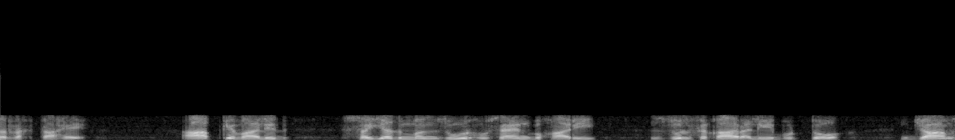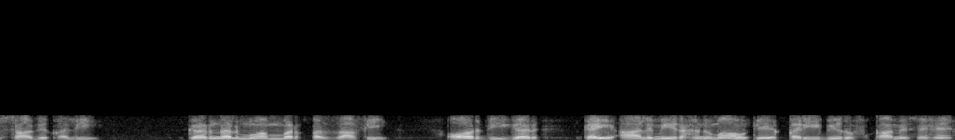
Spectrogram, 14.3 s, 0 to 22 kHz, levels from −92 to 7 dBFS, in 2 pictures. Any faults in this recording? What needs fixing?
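The speech has passed through the GSM full-rate codec, consistent with the 13 kbps full-rate coder, which rebuilds the voice from a vocal-tract model excited by a sparse, regularly spaced pulse train. With so little of the excitation kept, the voice takes on a buzzy, gravelly roughness that is plainly audible throughout, and the telephone line band confines everything to roughly 300 Hz to 3.6 kHz, leaving it thin and muffled. To prevent this, carry the call over a wideband or higher-rate codec such as AMR-WB or Opus instead of legacy GSM full rate.

Between 11.70 and 11.76 s there are lost GSM frames. The gap is short enough to fit a single missing 20 ms frame, which the decoder concealed by reusing the previous good frame's parameters. Rather than a dropout, the sound briefly holds on a rough, metallic ring before normal decoding resumes. To prevent this, improve the radio or transport link's error protection, or add redundancy so a damaged frame can be recovered instead of concealed.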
